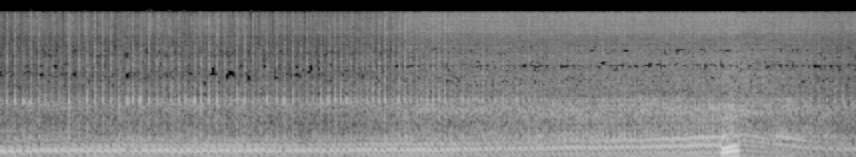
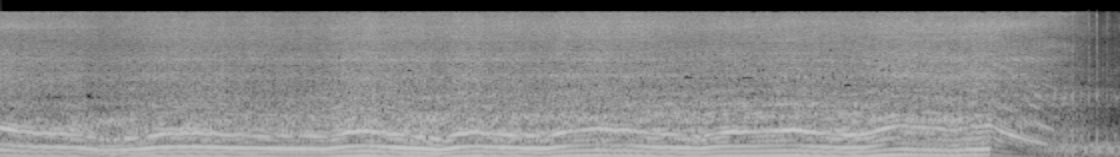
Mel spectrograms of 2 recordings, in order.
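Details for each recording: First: Poulan chainsaw two-stroke restarted after storage with old fuel drained and fresh mix: fast steady buzz at idle, pitch creeping up without throttle; idle speed set too high, chain keeps moving. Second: Poulan chainsaw revived from storage, fresh fuel, chain tensioned and lightly sharpened: steady high buzz that sags when biting into wood, then recovers and winds down cleanly. Normal running under cutting load.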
